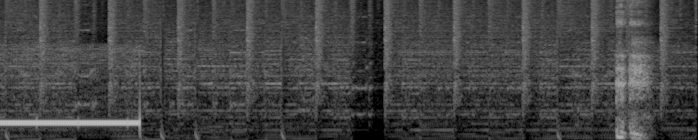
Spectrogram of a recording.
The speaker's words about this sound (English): Dial the number.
